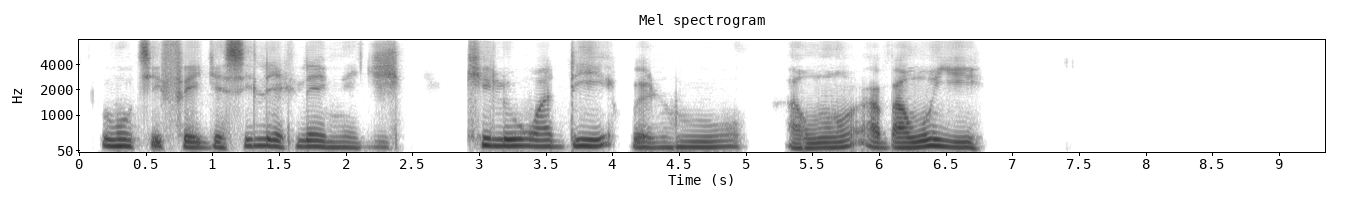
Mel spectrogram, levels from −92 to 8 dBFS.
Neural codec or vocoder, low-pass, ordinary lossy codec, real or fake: codec, 16 kHz, 0.7 kbps, FocalCodec; none; none; fake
